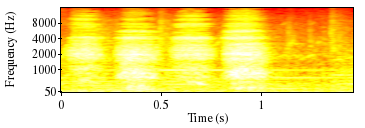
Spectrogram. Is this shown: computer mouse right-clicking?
no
